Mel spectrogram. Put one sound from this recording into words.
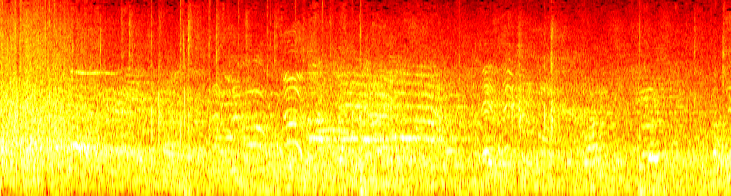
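Men shout to each other across an open pitch.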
